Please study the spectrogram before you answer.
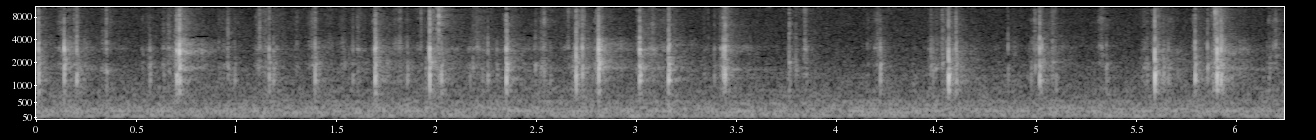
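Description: Fingertips tap and type on the plastic keycaps of an RGB mechanical keyboard held near the microphone. About 23 sharp, bright clicks come at an uneven typing rhythm, each dying out almost instantly with very little low end beneath them.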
